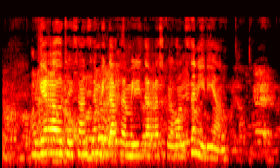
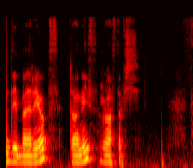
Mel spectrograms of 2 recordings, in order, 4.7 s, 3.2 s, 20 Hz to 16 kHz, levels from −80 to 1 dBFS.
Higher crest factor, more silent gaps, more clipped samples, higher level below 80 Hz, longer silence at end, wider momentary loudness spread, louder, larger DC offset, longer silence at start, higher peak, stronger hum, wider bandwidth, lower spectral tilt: about the same, 20 dB vs 18 dB; neither; neither; second, -66 dBFS vs -60 dBFS; about the same, 0 s vs 0 s; about the same, 18 LU vs 17 LU; first, -19 LUFS vs -30 LUFS; neither; about the same, 0.05 s vs 0.1 s; first, 0 dBFS vs -14 dBFS; neither; about the same, 11.5 kHz vs 11.5 kHz; second, -2.5 dB/octave vs -6.5 dB/octave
